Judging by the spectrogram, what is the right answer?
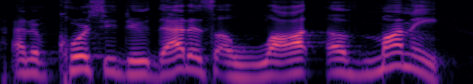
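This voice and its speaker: A man's voice: a little high, fairly quick, fairly bright tone, no echo, studio quality. A man hosting a live trivia game, reading questions in an upbeat, playful, chatty way.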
